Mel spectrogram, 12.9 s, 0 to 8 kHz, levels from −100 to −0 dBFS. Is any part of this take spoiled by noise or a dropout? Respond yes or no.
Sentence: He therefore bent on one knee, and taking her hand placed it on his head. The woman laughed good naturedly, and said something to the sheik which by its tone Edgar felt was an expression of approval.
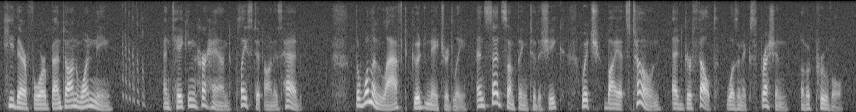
yes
